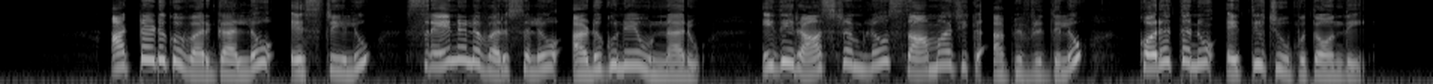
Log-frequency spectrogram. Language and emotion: Telugu, neutral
